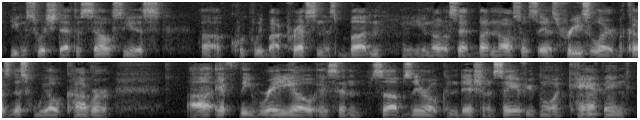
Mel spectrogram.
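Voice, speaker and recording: A man's voice: sits low, flat delivery, moderate pace, warm tone. A man giving a casual, step-by-step product demonstration in an explanatory way, recorded in a room indoors. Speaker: product reviewer.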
